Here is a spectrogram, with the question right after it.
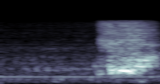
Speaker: That noise you're hearing is my ventilator.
